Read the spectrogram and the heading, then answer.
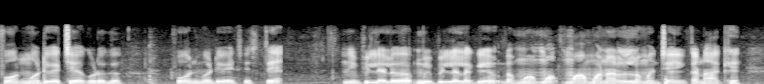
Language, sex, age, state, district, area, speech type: Telugu, male, 18-30, Telangana, Vikarabad, urban, spontaneous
